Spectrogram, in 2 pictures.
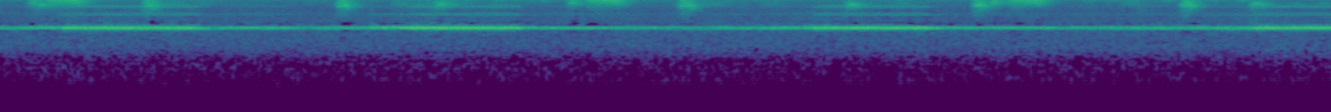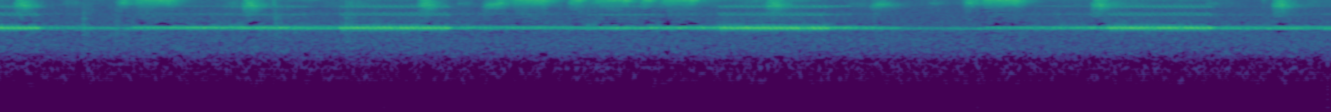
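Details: Crickets chirping in grass on a warm summer night, Bulgaria, surround microphone; a constant high trill persists, joined by brighter chirps that grow denser and more uneven in the later half as loudness dips and rises.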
